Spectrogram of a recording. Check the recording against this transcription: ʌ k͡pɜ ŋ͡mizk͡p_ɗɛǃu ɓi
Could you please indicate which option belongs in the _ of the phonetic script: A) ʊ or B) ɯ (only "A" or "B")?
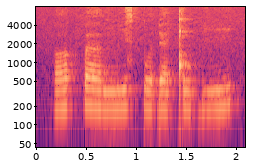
A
